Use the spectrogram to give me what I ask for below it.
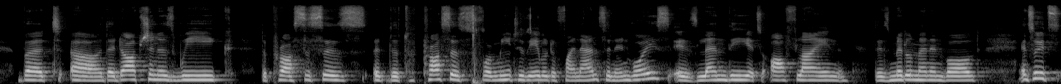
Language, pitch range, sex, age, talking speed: English, 185-215 Hz, female, 30-49, 170 wpm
